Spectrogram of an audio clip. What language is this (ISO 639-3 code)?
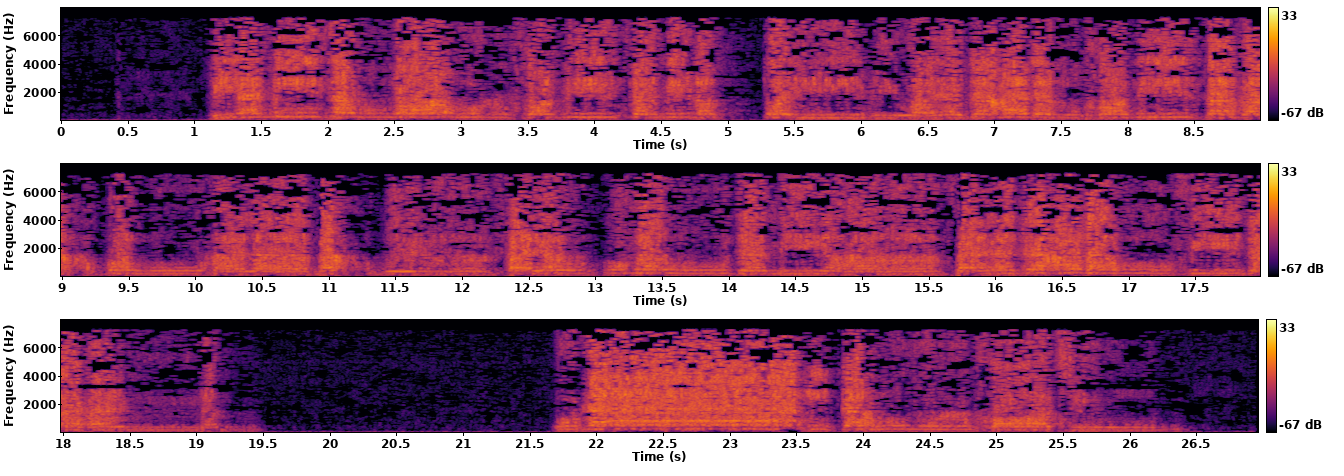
ara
